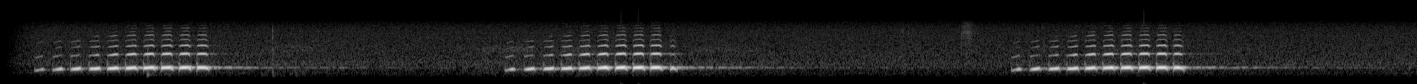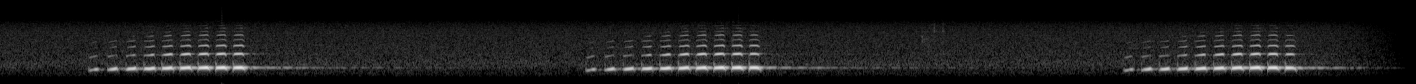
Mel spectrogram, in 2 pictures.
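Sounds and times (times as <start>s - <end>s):
Aegolius funereus boreal owl calling: 0.3s - 3.4s, 5.0s - 7.8s, 10.1s - 13.0s, 15.0s - 17.9s, 20.0s - 23.4s, 25.4s - 27.8s.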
